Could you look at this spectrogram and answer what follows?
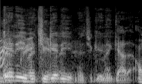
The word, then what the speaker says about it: Gallet: Mathieu Gallet. – On prononce toutes les lettres en français.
